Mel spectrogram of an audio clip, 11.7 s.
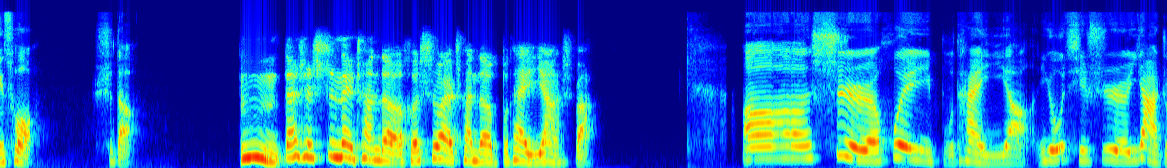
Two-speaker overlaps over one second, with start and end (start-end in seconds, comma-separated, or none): none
